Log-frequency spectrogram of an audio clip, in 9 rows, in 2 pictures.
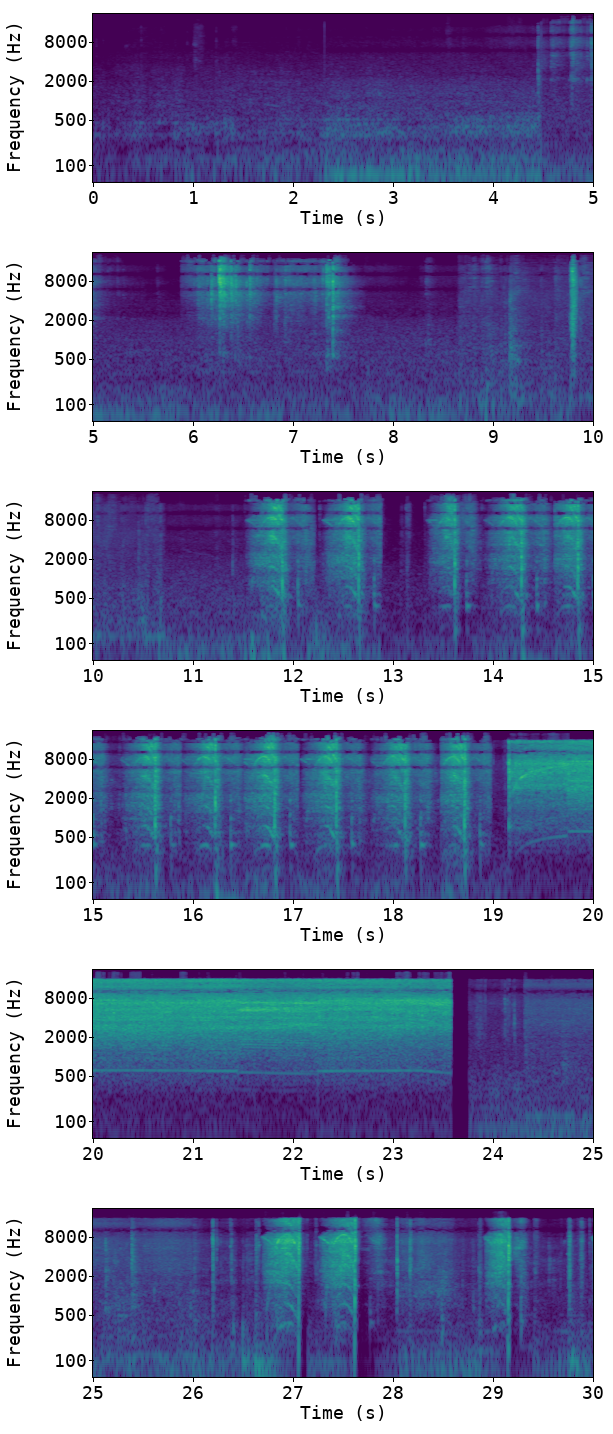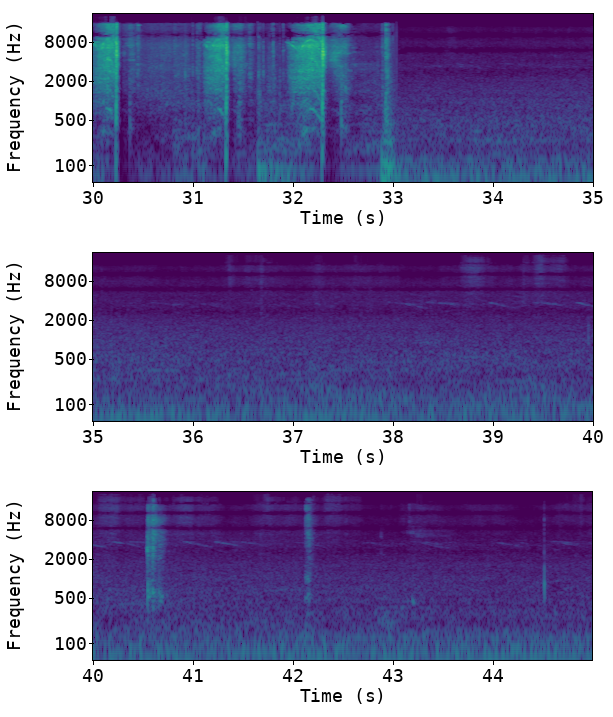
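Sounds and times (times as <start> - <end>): hand tool rasping strokes: 11.6 - 19.0
power drill running: 11.6 - 23.6, 26.7 - 28.0, 28.9 - 29.3, 30.0 - 30.4.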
